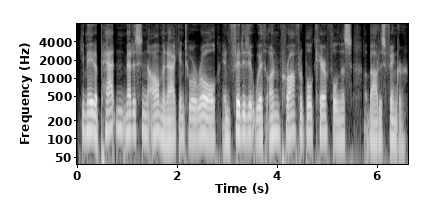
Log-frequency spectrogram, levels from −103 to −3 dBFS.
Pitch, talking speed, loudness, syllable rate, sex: 115 Hz, 165 wpm, -20 LUFS, 5.7 syllables/s, male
